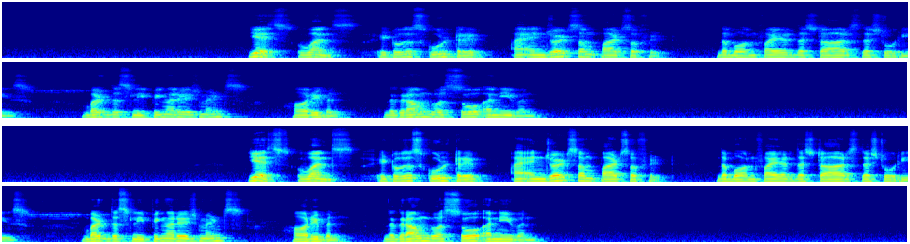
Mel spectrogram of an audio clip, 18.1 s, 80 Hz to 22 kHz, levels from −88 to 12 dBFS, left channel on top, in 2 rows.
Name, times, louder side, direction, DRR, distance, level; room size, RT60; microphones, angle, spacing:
voice 1, 2.5-3.5 3.8-4.8 5.1-6.6 7.2-9.3 9.9-11.5 12.0-12.5 12.9-14.4, right 4 dB, 75° right, 6 dB, 0.7 m, -31 dB
6.1 x 3.8 x 5.4 m, 0.34 s
head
